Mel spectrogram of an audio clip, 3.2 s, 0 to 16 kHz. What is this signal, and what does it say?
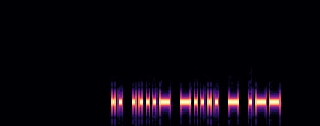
Morse code, heard as a keyed tone, about 35 wpm, 700 Hz. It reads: I46TW
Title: Five Challenging Letter-Number Combinations 35wpm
